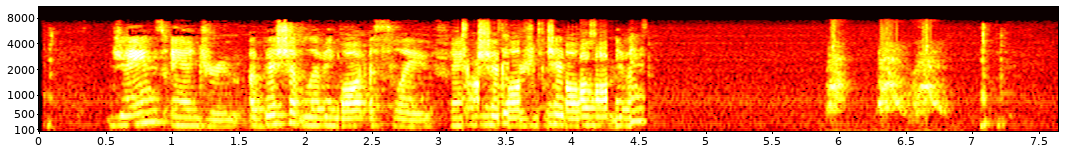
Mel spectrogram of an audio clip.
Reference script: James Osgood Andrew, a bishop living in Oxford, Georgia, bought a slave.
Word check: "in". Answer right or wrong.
wrong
